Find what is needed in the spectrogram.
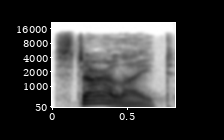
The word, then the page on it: starlight: American English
